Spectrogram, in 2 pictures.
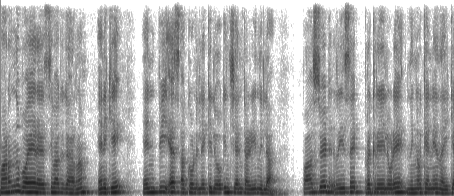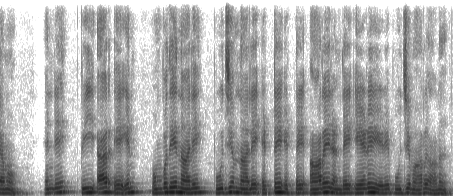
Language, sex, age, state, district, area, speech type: Malayalam, male, 18-30, Kerala, Wayanad, rural, read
